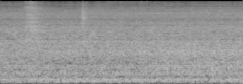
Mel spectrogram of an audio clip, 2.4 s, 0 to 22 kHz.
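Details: Goodman outdoor AC condenser on spring startup, running for pressure readings: even, steady hum with a low drone and fan rush, no rattles or squeals. Low side 140, 18-degree split, so pressures are good and the unit runs normally.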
